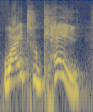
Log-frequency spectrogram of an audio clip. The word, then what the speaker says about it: Y2K: Und ich habe es, glaube ich, gerade falsch gesagt, es ist Y2K, so heißt es richtig.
